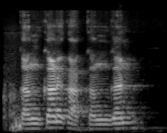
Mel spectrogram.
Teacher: क वर्ण अघोष है उसको घोष वर्ण हो गया है। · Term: घोषकरण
